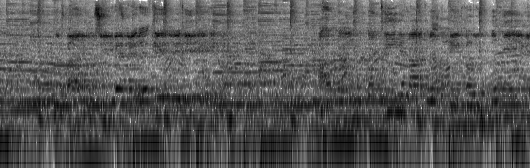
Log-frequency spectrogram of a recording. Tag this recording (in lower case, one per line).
background music
speech
music
soundtrack music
